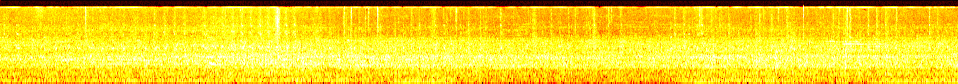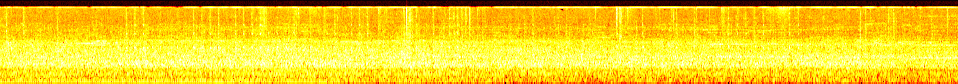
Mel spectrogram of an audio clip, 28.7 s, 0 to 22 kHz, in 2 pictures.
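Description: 1979 Pontiac Trans Am's V8 engine and road noise heard from inside the cabin while driving at a steady cruise. The low engine note shifts a few times.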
